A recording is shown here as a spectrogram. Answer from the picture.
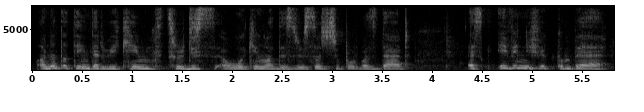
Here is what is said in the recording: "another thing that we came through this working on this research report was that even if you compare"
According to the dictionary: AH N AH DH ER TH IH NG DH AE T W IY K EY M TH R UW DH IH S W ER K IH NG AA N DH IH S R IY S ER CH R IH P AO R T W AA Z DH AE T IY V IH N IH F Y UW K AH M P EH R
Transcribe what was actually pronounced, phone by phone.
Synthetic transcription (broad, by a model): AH N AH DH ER T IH NG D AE T W IY K EY M T R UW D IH S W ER K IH NG AA N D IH S R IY S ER CH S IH P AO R T W AA Z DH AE T IY V IH N IH F Y UW K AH M P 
